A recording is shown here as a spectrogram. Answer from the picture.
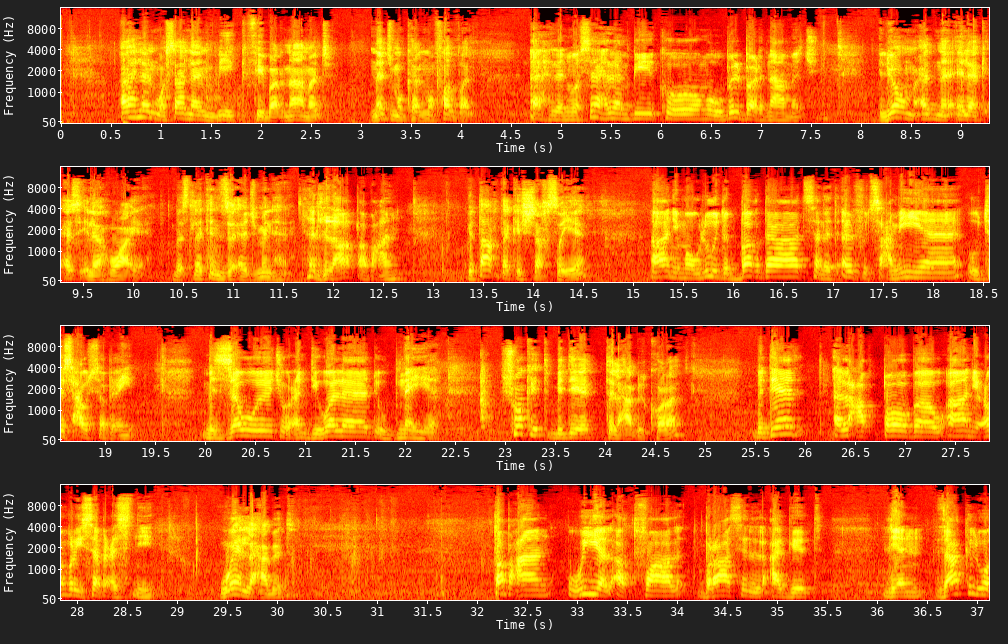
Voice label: Dialogue between broadcaster n soccer player, Iraqi Dialect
